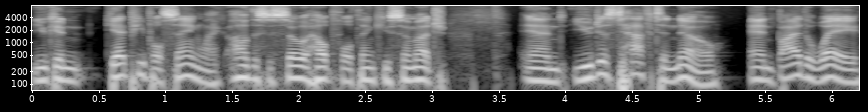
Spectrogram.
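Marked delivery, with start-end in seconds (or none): none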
